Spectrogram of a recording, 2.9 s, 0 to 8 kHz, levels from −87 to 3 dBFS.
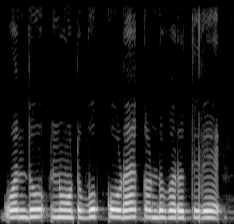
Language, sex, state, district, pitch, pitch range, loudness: Kannada, female, Karnataka, Bidar, 255 Hz, 245-265 Hz, -13 LUFS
